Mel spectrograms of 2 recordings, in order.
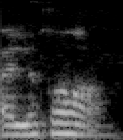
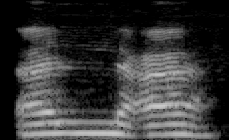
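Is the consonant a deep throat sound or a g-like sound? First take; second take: g-like; deep throat. First: The consonant is a higher, g-like sound. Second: The consonant is a deep sound from mid-throat. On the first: The speaker calls it wrong. "превращается у некоторых га" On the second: The speaker calls it right. "середина горла у нас более интенсивно задействована"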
